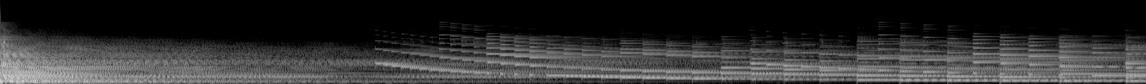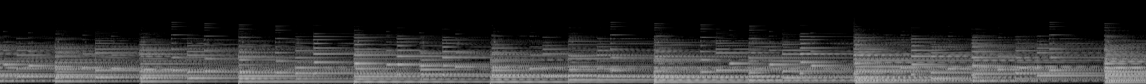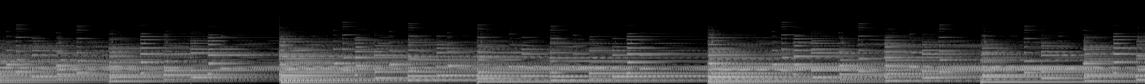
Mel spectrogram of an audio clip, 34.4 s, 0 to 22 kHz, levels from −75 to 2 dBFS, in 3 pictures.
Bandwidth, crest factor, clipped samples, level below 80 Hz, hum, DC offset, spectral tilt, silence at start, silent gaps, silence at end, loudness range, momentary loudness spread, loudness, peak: 7.6 kHz; 24 dB; under 0.1%; -52 dBFS; none; under 0.1%; -8 dB/octave; 0 s; none; 0 s; 3 LU; 7 LU; -25 LUFS; -2 dBFS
